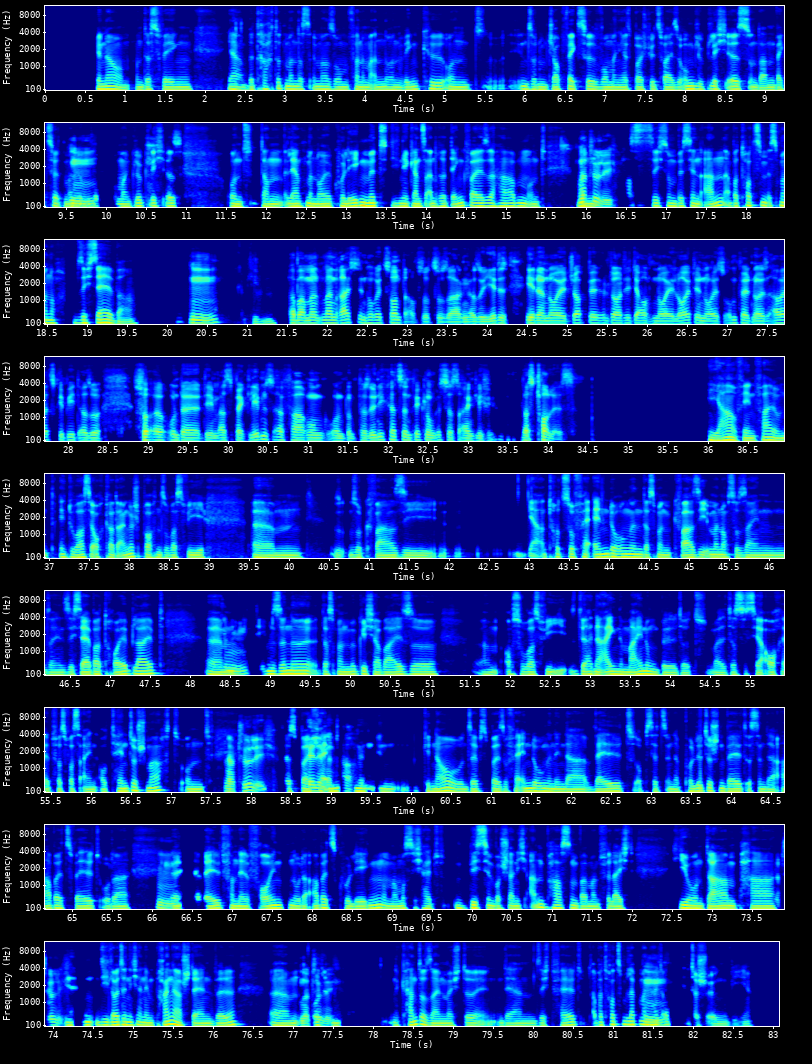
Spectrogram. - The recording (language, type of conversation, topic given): German, podcast, Wie bleibst du authentisch, während du dich veränderst?
- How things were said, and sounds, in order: other background noise; other noise; stressed: "bisschen"; unintelligible speech; unintelligible speech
